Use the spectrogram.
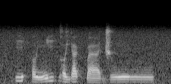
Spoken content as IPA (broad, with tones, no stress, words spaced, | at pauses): i˦ hɔ˨ɲiː˦ɡɔ˨ja˦˨ k͡paː˨d͡ʒuː˦ ŋuː˦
